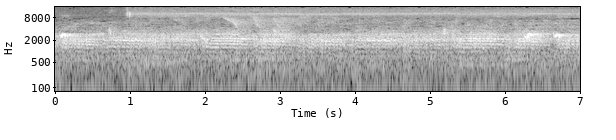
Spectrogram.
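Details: Mating ritual of the blue manakin in forest. Steady, fairly soft buzzy and nasal calling runs throughout, with faint downward-sliding notes and a few brief high chips against background hiss.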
